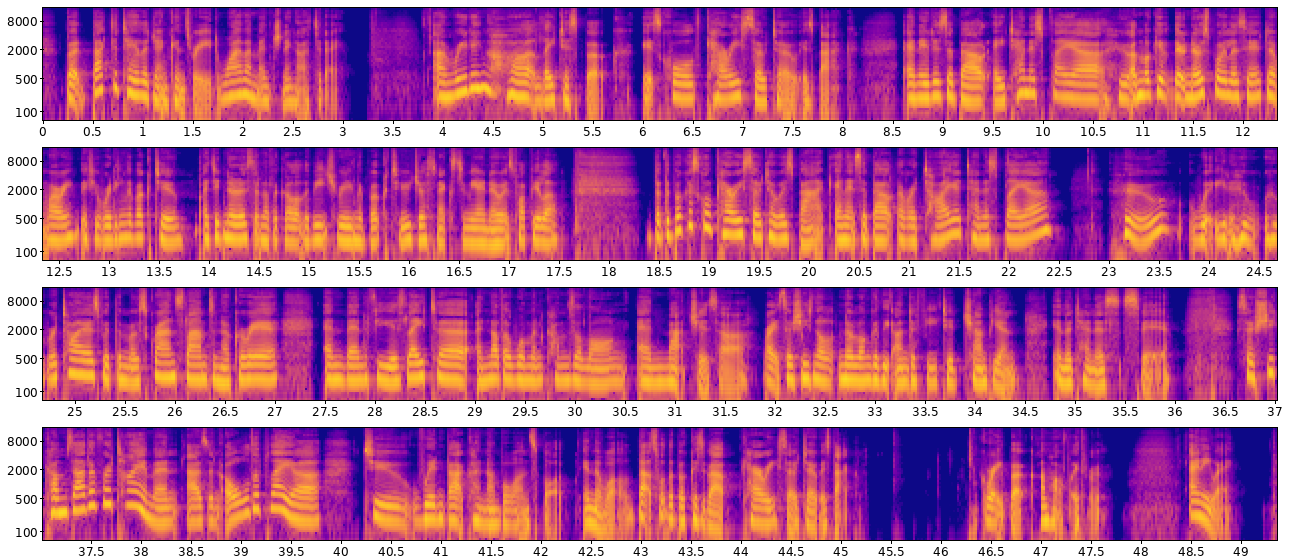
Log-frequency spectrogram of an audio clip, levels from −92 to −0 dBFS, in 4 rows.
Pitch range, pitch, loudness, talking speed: 170-210 Hz, 185 Hz, -19 LUFS, 190 wpm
